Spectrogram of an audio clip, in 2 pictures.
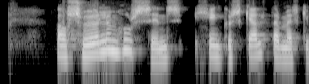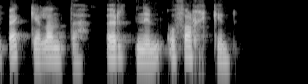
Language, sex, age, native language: Icelandic, female, 20-29, Icelandic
